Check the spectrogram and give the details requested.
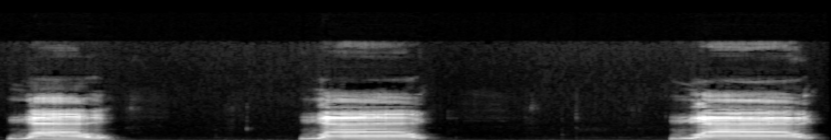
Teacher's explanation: आप जब वाव को अदा करेंगे तो आपके होंठ बिल्कुल गोल होंगे, जिसमें एक सुराख सा बच जाएगा। इसका जो मखरज है दोनों होंठों को गोल करके ना तमाम मिलाने से, यानी दोनों होंठ गोल तो होंगे मगर वो आपस में तमाम दोनों होंठ आपस में नहीं मिलेंगे, बीच में एक सुराख सा बचेगा।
